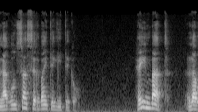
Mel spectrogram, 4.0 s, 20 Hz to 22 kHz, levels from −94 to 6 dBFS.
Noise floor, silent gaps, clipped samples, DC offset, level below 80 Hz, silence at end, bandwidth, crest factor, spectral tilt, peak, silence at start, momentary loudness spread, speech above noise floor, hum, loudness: -52 dBFS; none; under 0.1%; under 0.1%; -52 dBFS; 0 s; 15 kHz; 22 dB; -5.5 dB/octave; 0 dBFS; 0 s; 19 LU; 31 dB; none; -21 LUFS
